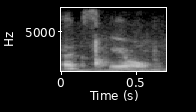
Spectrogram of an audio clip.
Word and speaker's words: XAEL: XAEL, pronounced exhale.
